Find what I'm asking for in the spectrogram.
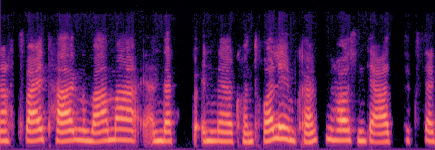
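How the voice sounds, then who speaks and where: A woman speaks at a high pitch with a dark, mellow tone and fairly even intonation. The sound is dry and close, with no echo. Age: 40s. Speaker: course participant. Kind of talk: casual interview. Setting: video call.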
